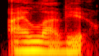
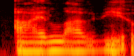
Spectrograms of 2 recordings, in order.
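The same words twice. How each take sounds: First: Said in the usual way. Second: Soft unvoiced whisper; a tender whisper to herself. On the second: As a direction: breathe the words with no voice. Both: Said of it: "I began to whisper".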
